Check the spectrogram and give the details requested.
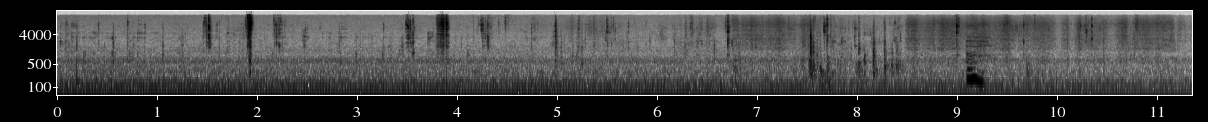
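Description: Close-up chewing and biting of crunchy food, with scattered sharp crunches and clicks, over a steady low hum from the car's air running. A short, low voiced hum comes from the eater about nine seconds in.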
